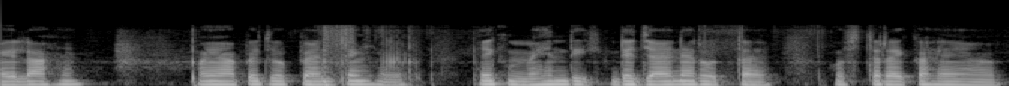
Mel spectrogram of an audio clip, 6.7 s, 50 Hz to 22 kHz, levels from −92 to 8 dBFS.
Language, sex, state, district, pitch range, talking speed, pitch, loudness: Hindi, male, Chhattisgarh, Rajnandgaon, 105-110 Hz, 160 wpm, 110 Hz, -27 LUFS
